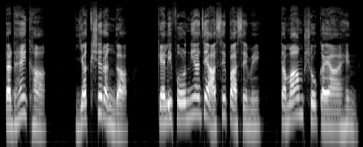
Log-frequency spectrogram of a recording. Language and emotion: Sindhi, neutral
